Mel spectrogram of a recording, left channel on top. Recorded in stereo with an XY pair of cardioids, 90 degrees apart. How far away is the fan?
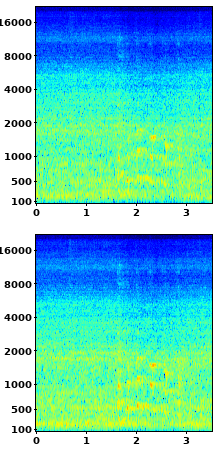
About 3 m.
